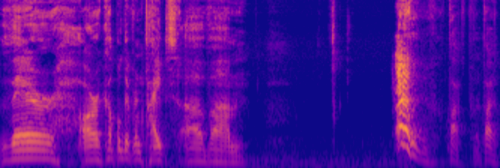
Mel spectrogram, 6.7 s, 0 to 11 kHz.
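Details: Adult man with Tourette syndrome diagnosed at age 5, tics worse in crowds, grocery stores and when hungry, milder at home; a sudden involuntary swear word breaks into his sentence, followed by an apology — coprolalia (Tourette syndrome vocal tic).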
